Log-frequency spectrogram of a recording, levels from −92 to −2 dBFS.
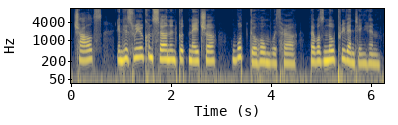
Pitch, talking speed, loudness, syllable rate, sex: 210 Hz, 170 wpm, -16 LUFS, 4.7 syllables/s, female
